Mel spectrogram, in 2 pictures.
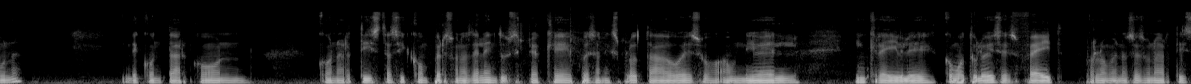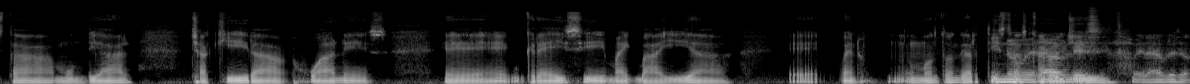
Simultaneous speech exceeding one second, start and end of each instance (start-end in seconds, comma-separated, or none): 21.8-23.1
